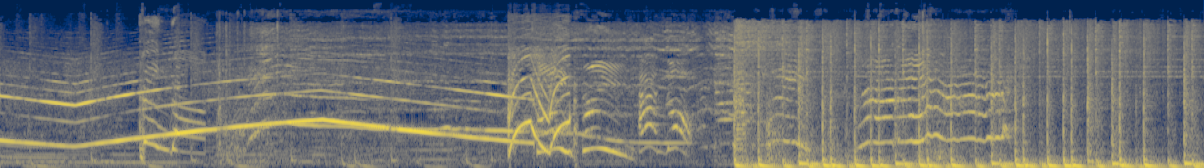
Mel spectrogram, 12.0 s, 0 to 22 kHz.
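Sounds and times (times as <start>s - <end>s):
quick chirping siren glides: 1.4s - 10.1s
police siren wailing: 1.4s - 10.2s.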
